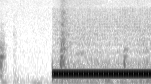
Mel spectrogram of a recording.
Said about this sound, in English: I hear the phone ring.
